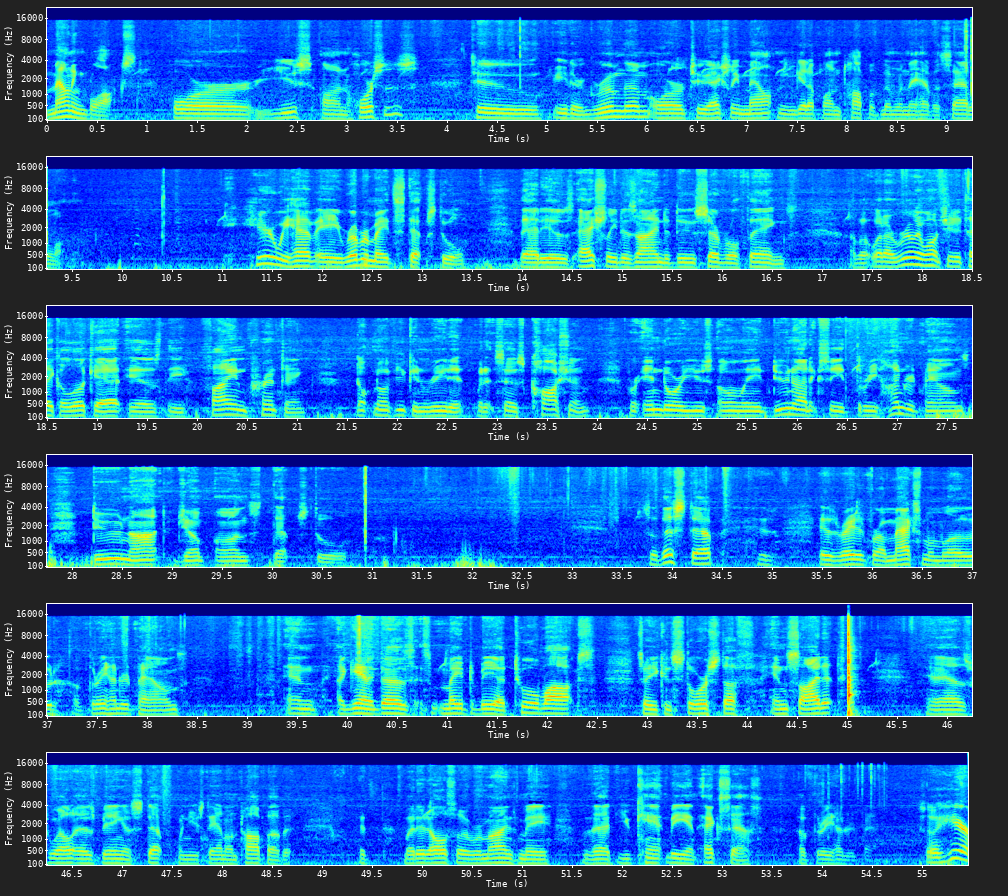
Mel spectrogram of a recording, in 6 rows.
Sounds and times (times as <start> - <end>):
Speech: 0.0 - 9.5, 11.1 - 16.7, 17.3 - 30.8, 33.7 - 38.4, 39.4 - 45.0, 45.8 - 48.7, 49.4 - 55.4.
